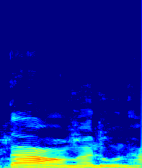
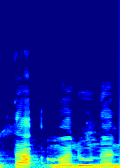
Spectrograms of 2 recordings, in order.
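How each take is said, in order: First: تعملون slow and lower, with ain from the middle of the throat; correct تعملون. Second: تعملون with a weak ain, shown as a mistake; wrong تعملون. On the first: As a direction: recite تعملون with a deep throat ain, slowly. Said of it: "عین کو وسط حلق سے ادا کریں گے". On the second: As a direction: incorrect reading of تعملون. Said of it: "تعملون نہیں پڑھنا". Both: Shown as a demonstration.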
